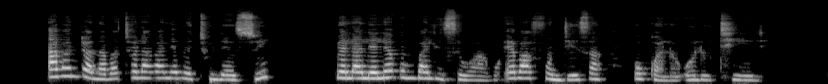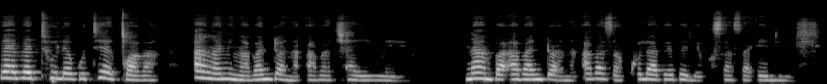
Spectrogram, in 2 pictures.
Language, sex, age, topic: North Ndebele, female, 25-35, education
